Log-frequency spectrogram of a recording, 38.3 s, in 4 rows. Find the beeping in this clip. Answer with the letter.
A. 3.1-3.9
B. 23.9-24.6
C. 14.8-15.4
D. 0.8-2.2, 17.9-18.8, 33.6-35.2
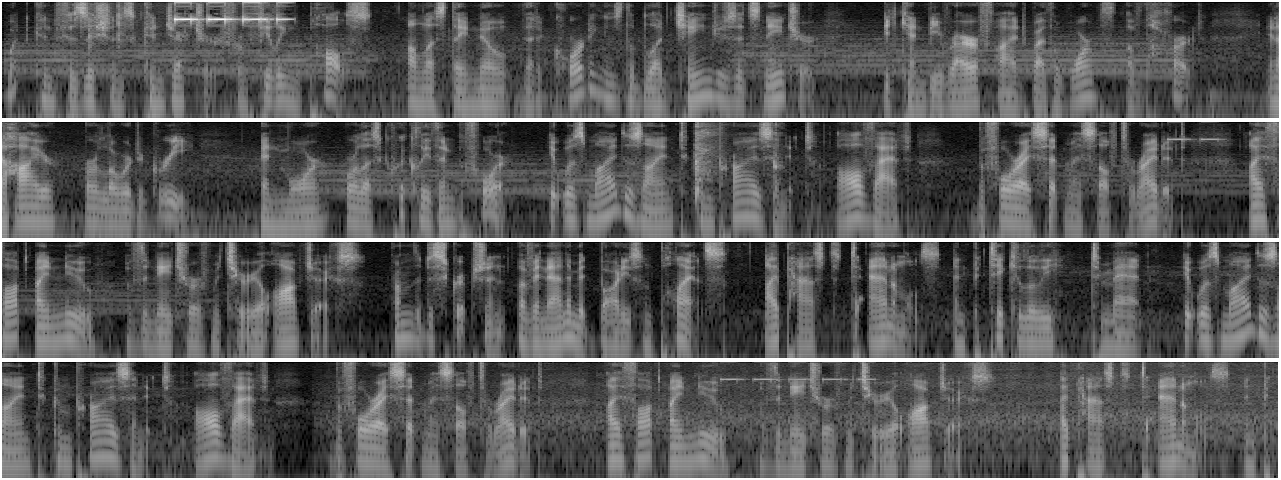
D.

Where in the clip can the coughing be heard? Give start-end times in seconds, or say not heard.
14.8-15.4.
